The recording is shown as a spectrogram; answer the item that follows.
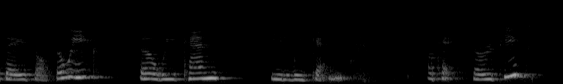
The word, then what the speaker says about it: weekend: So make sure to pronounce this a bit like an Italian. So extend a bit your D with an, you have to sort of add an E. Weekend. Il weekend to sound more Italian when you say it.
